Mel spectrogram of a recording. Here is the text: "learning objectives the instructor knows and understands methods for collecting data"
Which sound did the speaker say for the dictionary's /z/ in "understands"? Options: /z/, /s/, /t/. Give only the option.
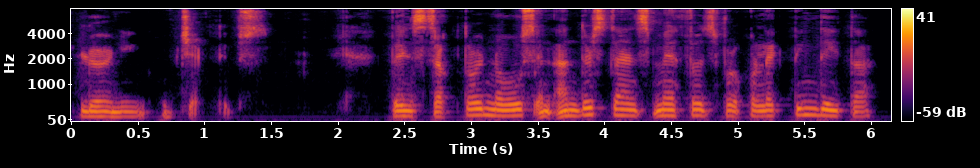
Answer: /s/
